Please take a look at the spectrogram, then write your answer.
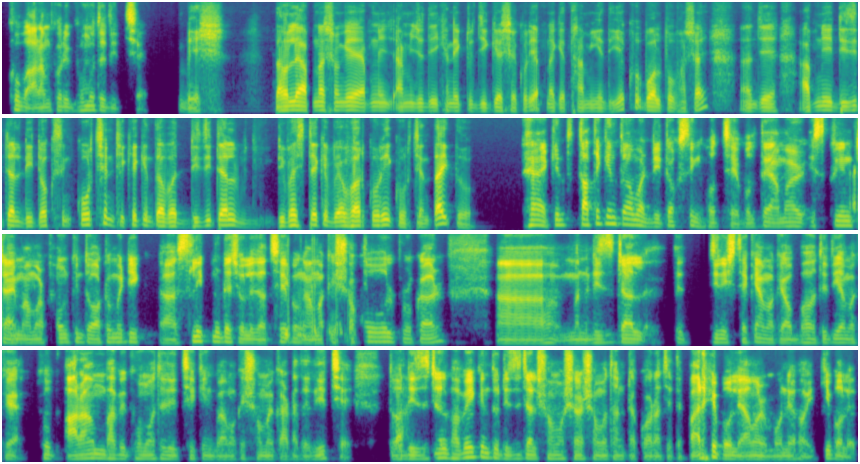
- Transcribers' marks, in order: tapping; in English: "digital detoxing"; in English: "digital device"; in English: "detoxing"; distorted speech; in English: "screen time"; in English: "sleep mode"; unintelligible speech; laughing while speaking: "যেতে"
- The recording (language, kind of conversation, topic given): Bengali, unstructured, আপনি কীভাবে ডিজিটাল ডিটক্স করেন?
